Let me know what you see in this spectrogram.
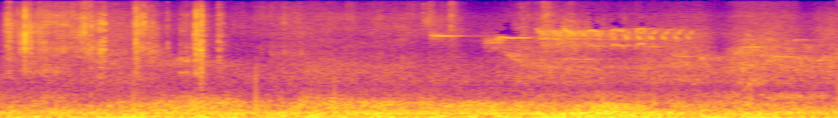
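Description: Low wind rumble with a few light clicks and rustles of dry pine needles and bone being handled in the first second; about three seconds in, a songbird gives one short, fast, high trill.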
